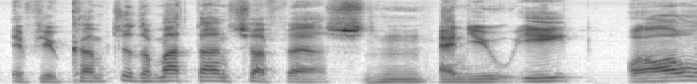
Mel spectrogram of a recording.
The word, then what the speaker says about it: Matanza: I would say is it's spelled M A T A N Z A Matansa for us gringo us gringo we want to put that N before the T and that's not it's m a t I did it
